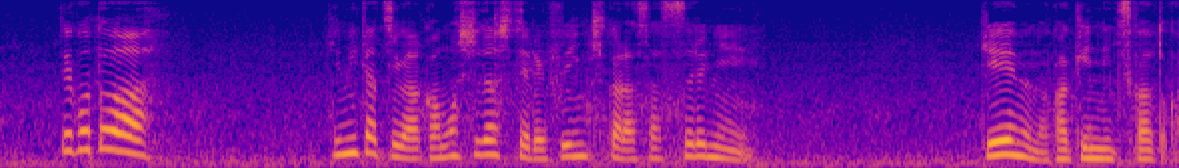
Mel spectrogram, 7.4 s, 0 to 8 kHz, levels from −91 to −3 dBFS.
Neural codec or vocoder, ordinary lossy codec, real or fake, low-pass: codec, 16 kHz, 4 kbps, FunCodec, trained on Chinese and English, 50 frames a second; none; fake; none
